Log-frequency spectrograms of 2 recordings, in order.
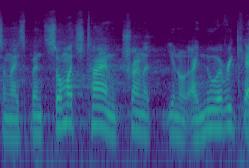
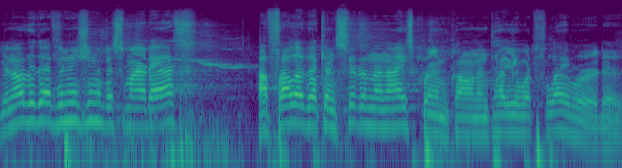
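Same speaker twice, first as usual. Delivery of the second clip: put-on marble-mouthed voice, higher and louder; 5 semitones higher, 6 dB louder than usual. Describing a vaudeville toastmaster and imitating his marble mouth. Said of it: "he'd be like".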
